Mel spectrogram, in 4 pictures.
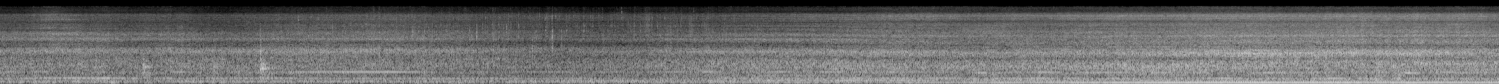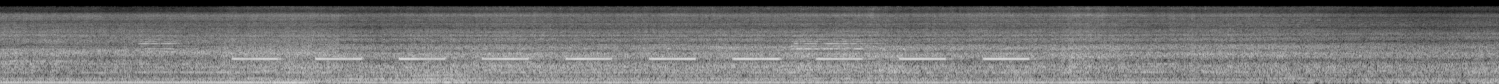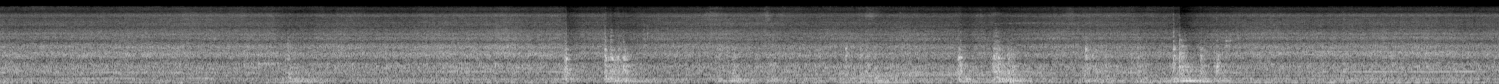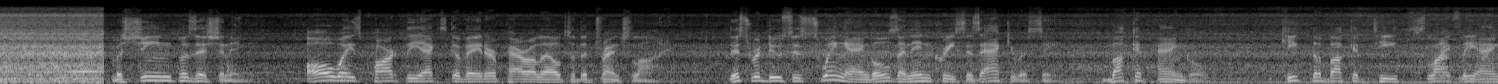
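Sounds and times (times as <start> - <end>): diesel excavator engine drone: 0.0 - 59.9
reversing alarm beeping: 14.9 - 25.5.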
